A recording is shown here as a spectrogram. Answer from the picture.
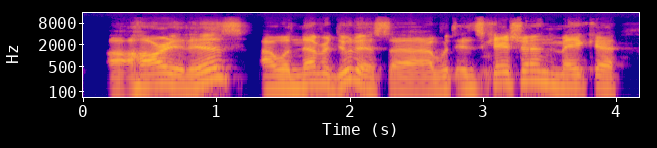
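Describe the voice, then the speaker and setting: Against a quiet background, a man with a Quebec accent speaks at a fairly quick pace in a fairly high pitch, with a bright, sharp tone and ordinary pitch variation. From Quebec, Canada. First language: French. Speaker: performance coach and entrepreneur. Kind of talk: podcast interview. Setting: recorded at a conference. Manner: halting, many fillers and restarts.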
